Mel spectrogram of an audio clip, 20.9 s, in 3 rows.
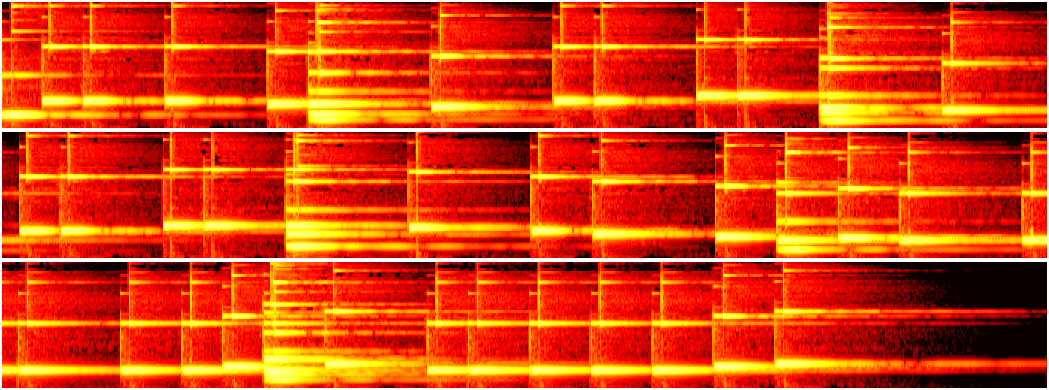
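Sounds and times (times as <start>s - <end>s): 
music box melody: 0.0s - 19.9s.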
